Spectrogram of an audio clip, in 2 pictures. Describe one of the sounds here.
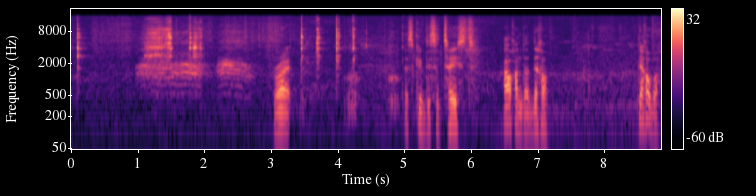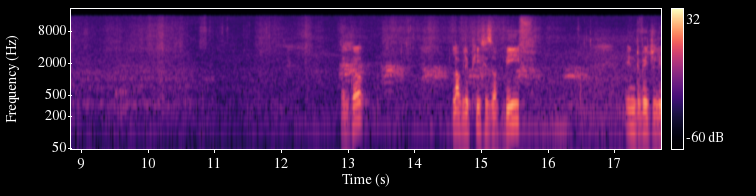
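A man talks nearby, calmly.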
